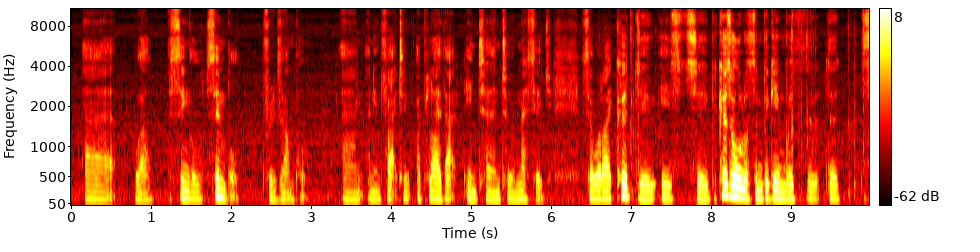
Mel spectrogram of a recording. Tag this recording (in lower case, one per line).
speech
